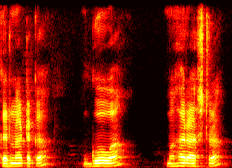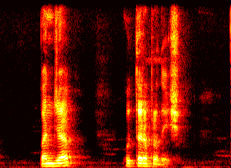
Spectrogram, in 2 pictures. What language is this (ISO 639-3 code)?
san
